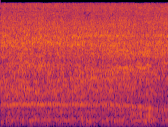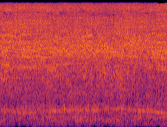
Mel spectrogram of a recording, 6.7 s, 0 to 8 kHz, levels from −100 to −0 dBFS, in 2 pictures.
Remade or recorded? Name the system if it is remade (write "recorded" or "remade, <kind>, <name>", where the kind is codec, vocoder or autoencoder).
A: remade, vocoder, HiFi-GAN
